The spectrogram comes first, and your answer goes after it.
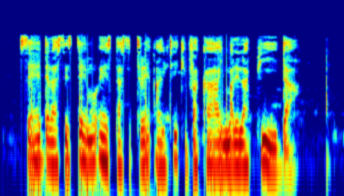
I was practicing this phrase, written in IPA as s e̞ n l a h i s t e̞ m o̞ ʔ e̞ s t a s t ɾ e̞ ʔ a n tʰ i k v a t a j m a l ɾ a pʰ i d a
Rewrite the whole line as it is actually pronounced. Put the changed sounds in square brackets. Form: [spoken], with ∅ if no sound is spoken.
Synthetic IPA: s e̞ [d] l a [s] i s t e̞ m o̞ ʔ e̞ s t a s t ɾ e̞ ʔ a n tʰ i k v a [k] a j m a l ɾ a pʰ i d a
